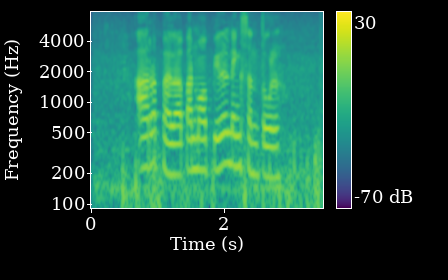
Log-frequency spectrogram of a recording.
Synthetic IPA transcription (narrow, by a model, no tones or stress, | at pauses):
ʔaɾəp̚b̥a̤lapanmob̥ɪ̤lnɪŋsənt̪ʊl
